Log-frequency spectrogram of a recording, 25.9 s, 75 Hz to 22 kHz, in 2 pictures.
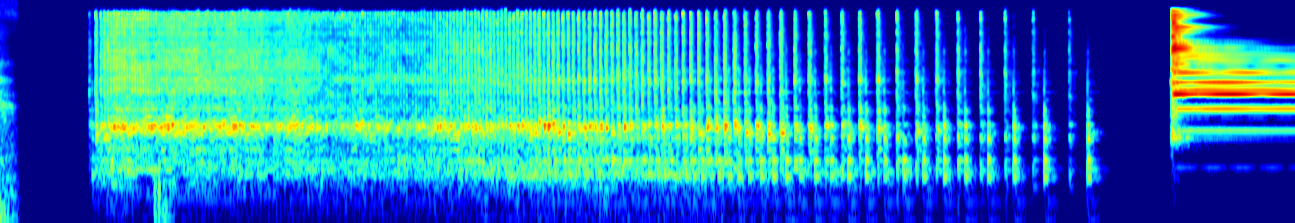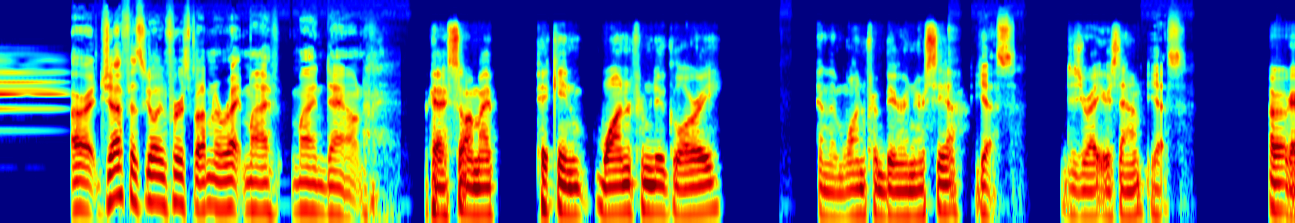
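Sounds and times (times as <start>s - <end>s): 
dusty cobweb-covered prize wheel spinning with clicks: 0.9s - 10.5s
bright ringing bell-like ding: 11.8s - 13.7s
speech: 13.7s - 20.2s, 21.2s - 24.9s, 25.6s - 25.8s.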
